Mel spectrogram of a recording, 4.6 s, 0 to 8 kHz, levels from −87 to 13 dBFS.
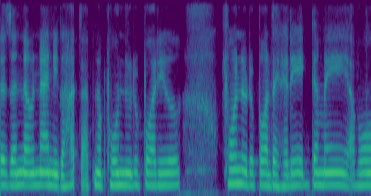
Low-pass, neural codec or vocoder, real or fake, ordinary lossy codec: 7.2 kHz; codec, 16 kHz, 2 kbps, X-Codec, HuBERT features, trained on balanced general audio; fake; Opus, 16 kbps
